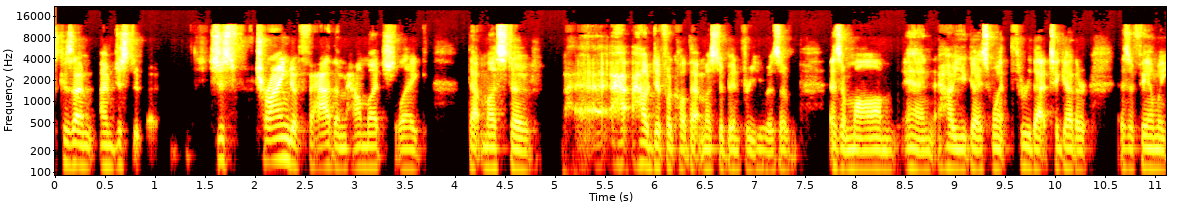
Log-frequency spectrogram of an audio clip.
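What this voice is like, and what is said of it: Slightly choked-up, emotional voice. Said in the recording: “I'm getting like a little choked up talking about this”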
